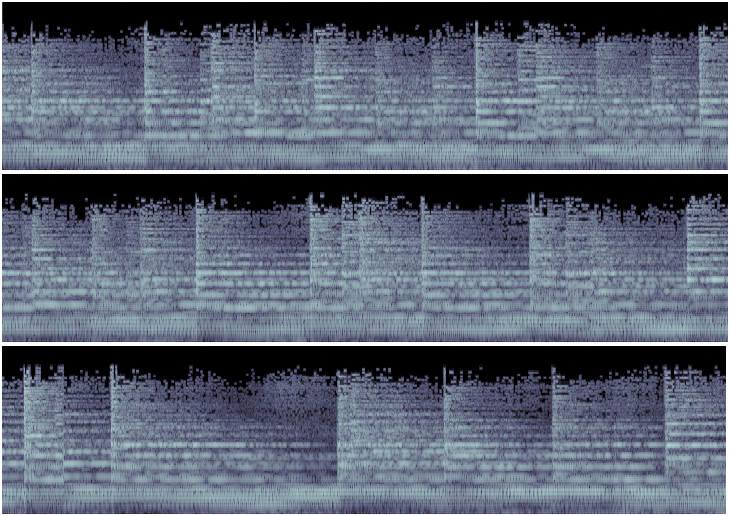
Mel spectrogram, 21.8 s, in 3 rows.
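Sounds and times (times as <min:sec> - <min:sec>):
bells ringing: 0:00.0 - 0:21.7.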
